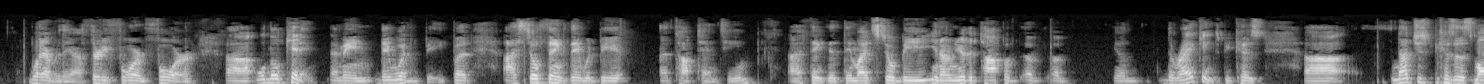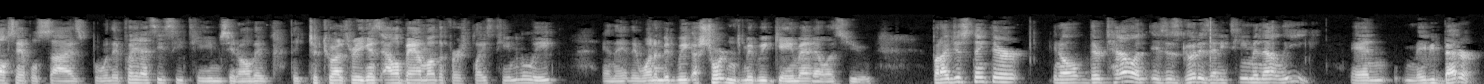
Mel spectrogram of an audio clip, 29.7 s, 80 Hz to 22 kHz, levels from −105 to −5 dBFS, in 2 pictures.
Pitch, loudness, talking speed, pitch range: 135 Hz, -24 LUFS, 225 wpm, 120-150 Hz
